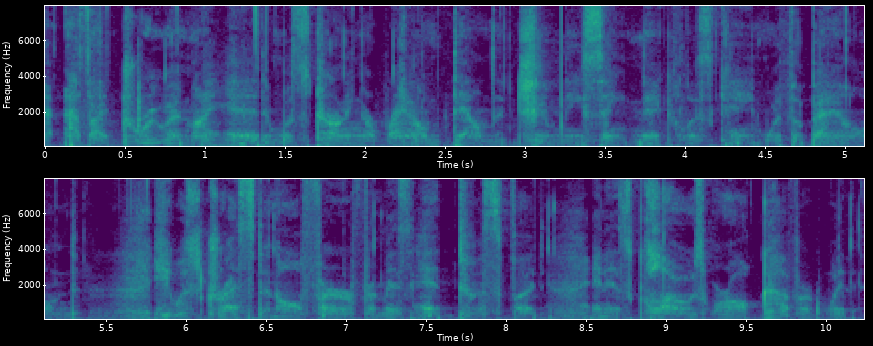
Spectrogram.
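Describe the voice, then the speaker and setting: A man whispering at a moderate pace, with noticeable background noise. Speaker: ASMR content creator. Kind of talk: whispered ASMR storybook reading. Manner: whispered, soft, cozy.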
